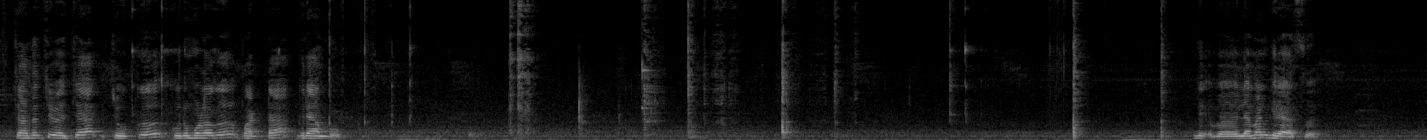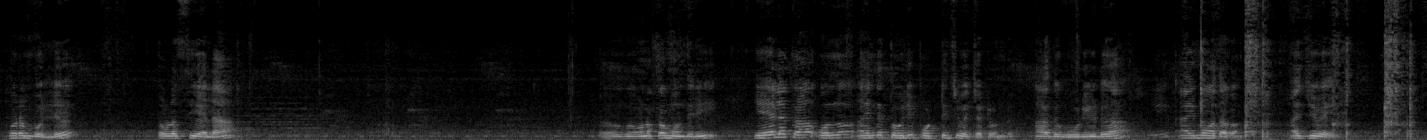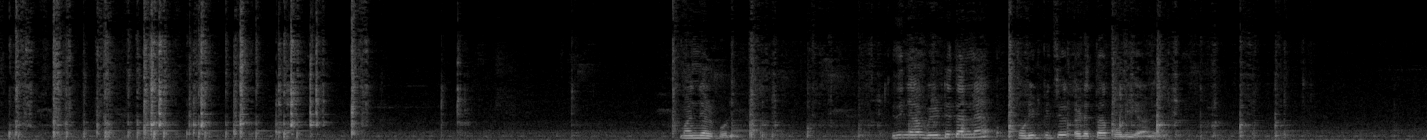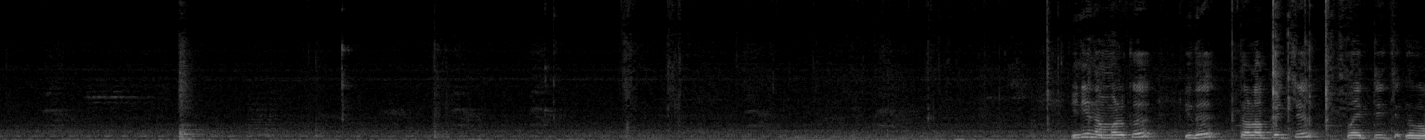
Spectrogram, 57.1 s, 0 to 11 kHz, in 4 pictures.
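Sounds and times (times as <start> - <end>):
utensils clinking on cookware: 5.1 - 8.6, 26.1 - 33.4, 35.2 - 41.7, 53.5 - 57.0.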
